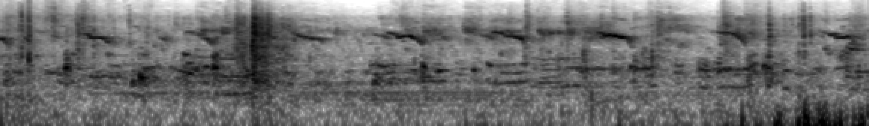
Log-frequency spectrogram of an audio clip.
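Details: Laying hens in their coop, a mix of short clucks and squawks from several birds overlapping, with wing flapping and low rumbling noise in the background.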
